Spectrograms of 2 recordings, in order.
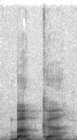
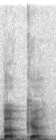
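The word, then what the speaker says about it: Baca: In the Old Testament, there is passage in Psalms where it refers to the blessed valley of Bakka, or Bakka as they call it, B-A-C-A is the way they spell it.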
